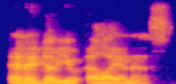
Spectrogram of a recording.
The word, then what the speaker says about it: New Orleans: Well, how do you say it then? New Orleans. New Orleans. That's New Nolans. Orleans. Like Nawlins.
